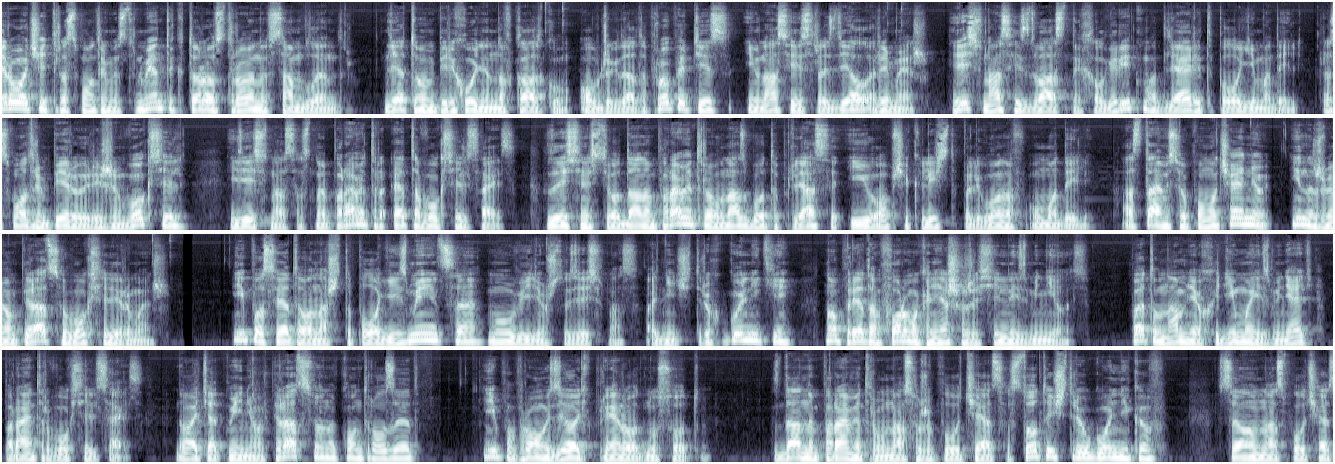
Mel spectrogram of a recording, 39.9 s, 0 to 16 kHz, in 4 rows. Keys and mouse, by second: 4.1 click, 6.6 click, 23.0 Tab, 24.0 middle click, 30.8 ctrl+z, 31.1 ctrl+z, 31.3 ctrl+z, 31.7 ctrl+z, 32.3 ctrl+z, 33.2-34.6 drag, 35.6 Tab, 35.8 Tab, 39.5 middle click.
